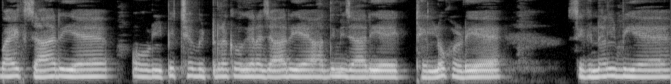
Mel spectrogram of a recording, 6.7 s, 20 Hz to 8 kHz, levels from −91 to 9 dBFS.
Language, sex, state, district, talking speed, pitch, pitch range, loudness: Marwari, female, Rajasthan, Nagaur, 205 wpm, 200 Hz, 195-205 Hz, -13 LUFS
